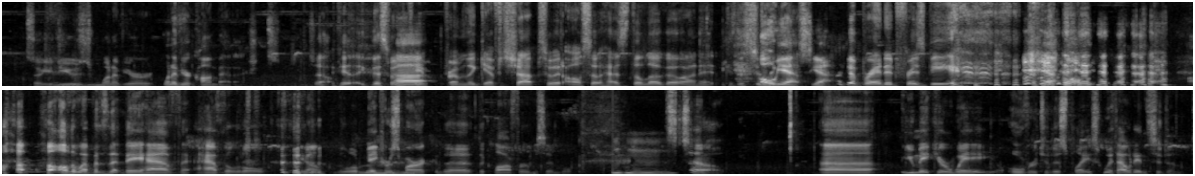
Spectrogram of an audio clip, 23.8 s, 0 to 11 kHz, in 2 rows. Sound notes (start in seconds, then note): 9.4 laughs; 14.3 Cornette laughs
